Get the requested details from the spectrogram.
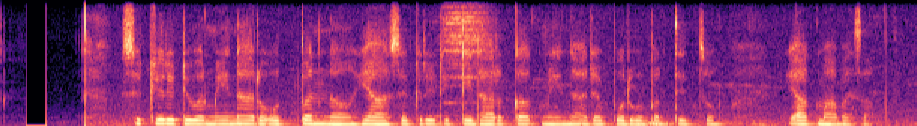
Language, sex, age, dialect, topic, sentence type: Marathi, female, 18-24, Southern Konkan, banking, statement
